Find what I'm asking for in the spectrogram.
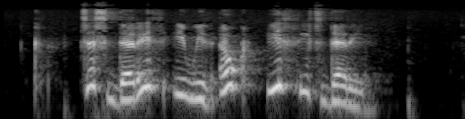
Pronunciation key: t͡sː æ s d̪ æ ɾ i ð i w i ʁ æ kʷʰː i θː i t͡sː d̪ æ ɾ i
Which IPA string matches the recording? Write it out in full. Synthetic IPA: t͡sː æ s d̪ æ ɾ i θ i w i ð æ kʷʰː i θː i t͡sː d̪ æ ɾ i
